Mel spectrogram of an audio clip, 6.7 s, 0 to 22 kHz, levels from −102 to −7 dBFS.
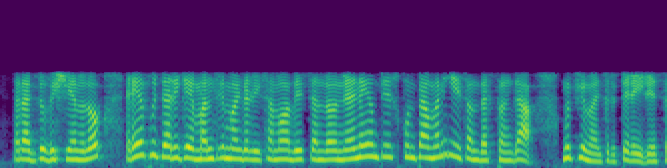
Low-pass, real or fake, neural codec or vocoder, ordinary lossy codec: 3.6 kHz; fake; codec, 16 kHz, 1 kbps, FunCodec, trained on LibriTTS, 50 frames a second; none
